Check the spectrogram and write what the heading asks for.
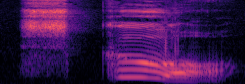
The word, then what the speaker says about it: school: Next we have school. That's pretty interesting because in this one right here, the H is silent, and you hear the C.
